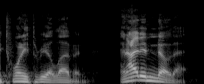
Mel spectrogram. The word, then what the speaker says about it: 23XI: The team I call 23XI, but it's pronounced 2311. I was reading the Roman numeral, but real NASCAR heads just say 2311.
